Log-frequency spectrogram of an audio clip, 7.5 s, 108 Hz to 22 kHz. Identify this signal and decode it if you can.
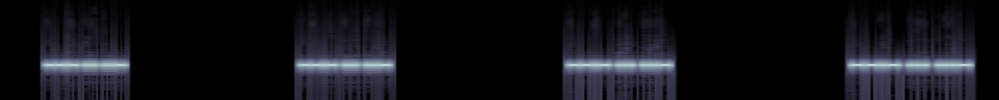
Morse code, heard as a keyed tone, about 55 wpm, 700 Hz. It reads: QSV QSV QSV QSV
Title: Speed-Racing Q-Codes - 45wpm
